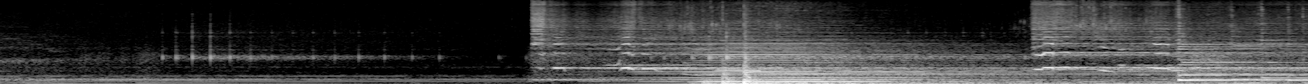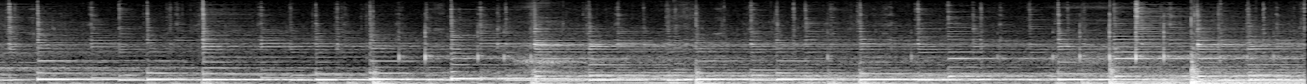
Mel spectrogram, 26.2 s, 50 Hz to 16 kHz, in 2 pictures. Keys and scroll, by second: 1.4 4, 8.0 3, 14.5 4, 15.7 3, 24.8 ctrl+z.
